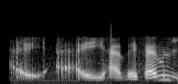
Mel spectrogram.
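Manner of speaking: very slow, drawn-out, fake Mexican accent. Prank calling someone while playing a Mexican drive-thru worker. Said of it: "trying to be the Mexican who works at the McDonald's drive-thru".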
